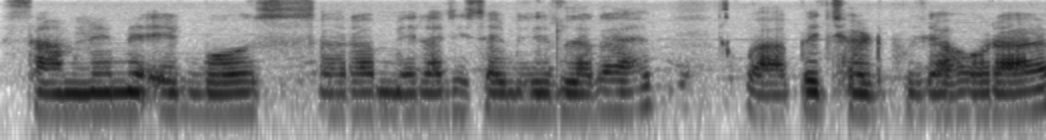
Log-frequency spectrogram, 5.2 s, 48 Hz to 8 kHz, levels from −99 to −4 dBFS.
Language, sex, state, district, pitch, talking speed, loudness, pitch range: Hindi, male, Chhattisgarh, Raipur, 135 Hz, 195 wpm, -19 LUFS, 135-140 Hz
